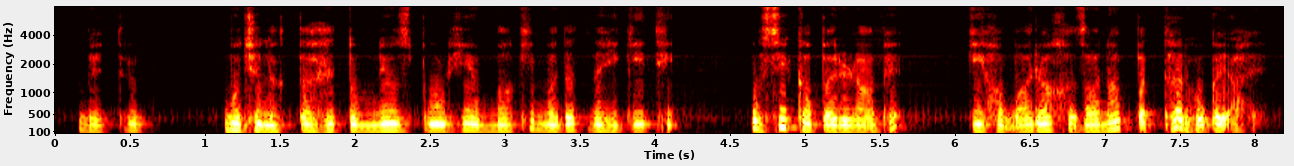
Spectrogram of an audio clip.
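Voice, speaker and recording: A man does a cartoonish character voice at a medium pitch. He keeps a moderate pace and fairly even intonation. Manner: gentle, polite.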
